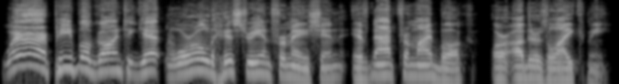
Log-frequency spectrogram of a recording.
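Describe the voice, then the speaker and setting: A man playing an anxious, theatrical history book puppet in a stage puppet musical, with melodramatic, drawn-out delivery. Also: fairly high pitch, no echo, close to an everyday voice. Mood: dismayed, grave. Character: dramatic, anxious old-fashioned history book puppet, male.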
